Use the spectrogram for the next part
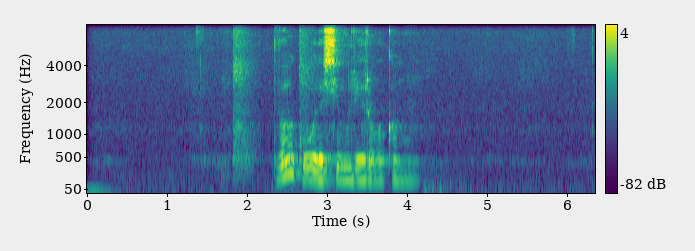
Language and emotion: Russian, sad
